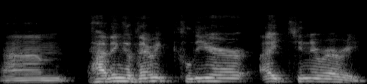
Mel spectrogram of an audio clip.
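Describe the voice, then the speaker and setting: A man's voice: mid-range voice, lively intonation, slow pace, low-quality recording. Man lecturing, earnest and reflective. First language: Hebrew. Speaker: tour guide instructor. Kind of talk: informal lecture on guiding.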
